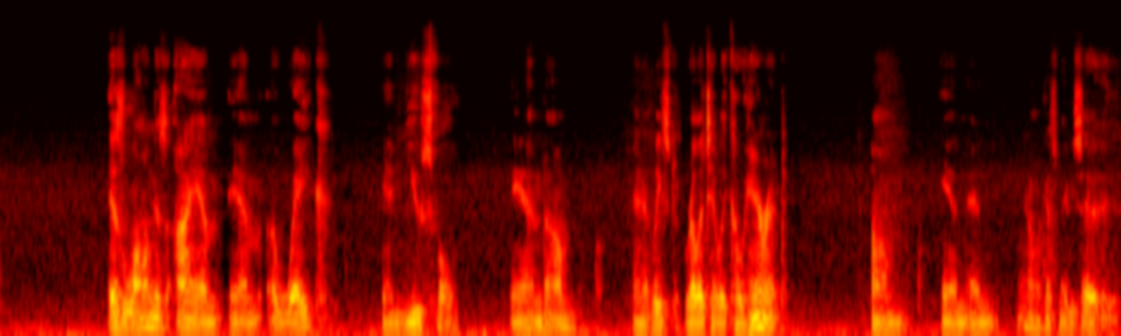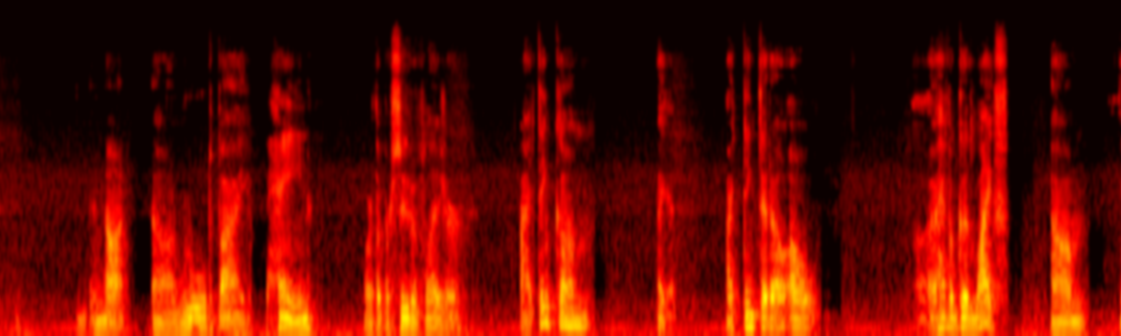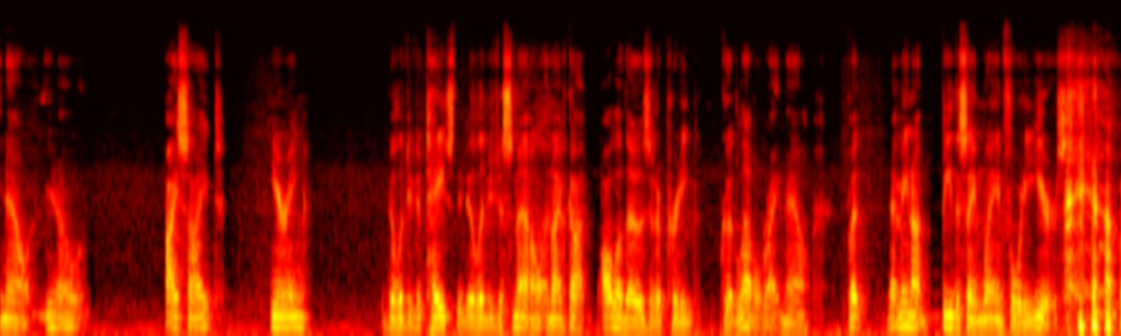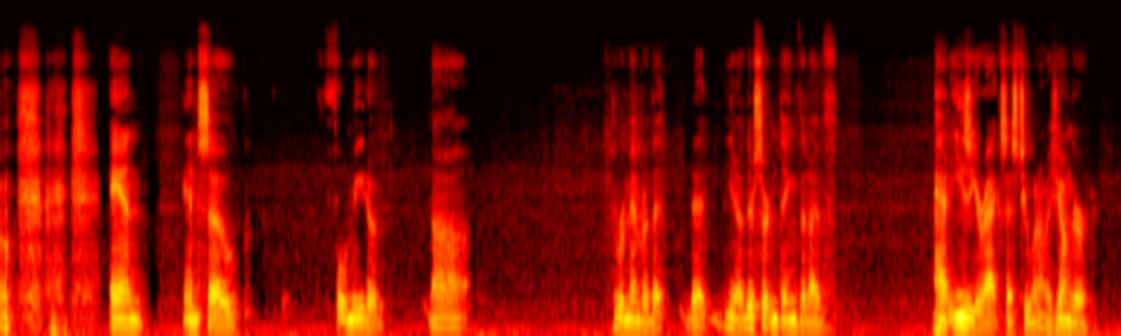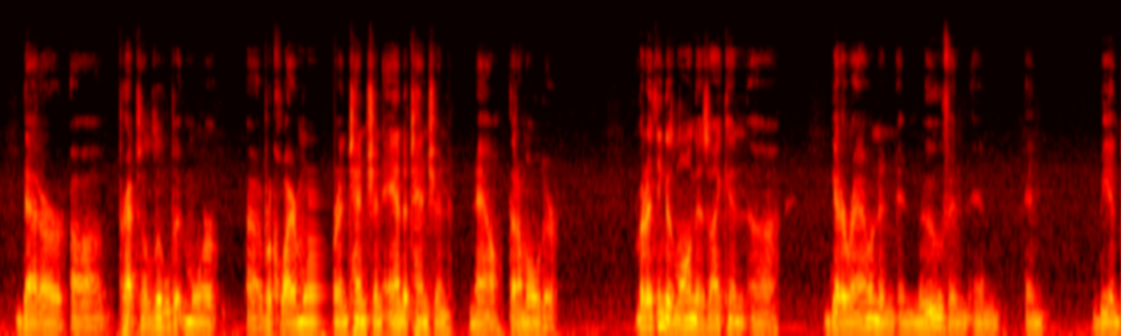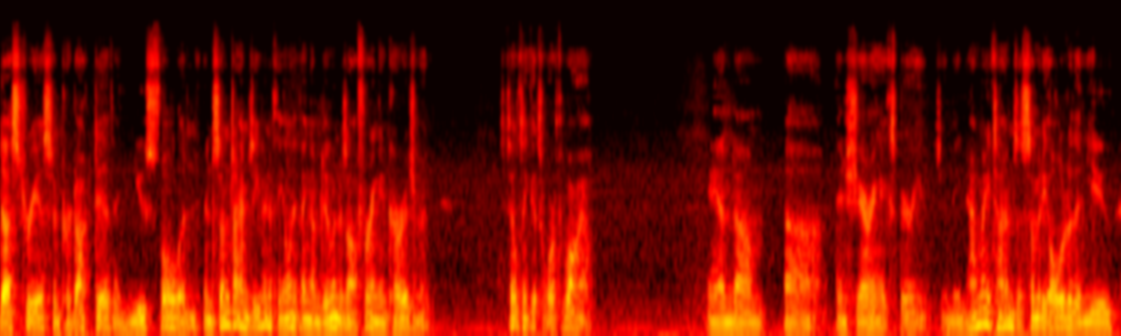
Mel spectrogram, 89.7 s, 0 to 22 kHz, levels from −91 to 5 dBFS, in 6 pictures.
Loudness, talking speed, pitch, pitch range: -29 LUFS, 125 wpm, 105 Hz, 95-120 Hz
